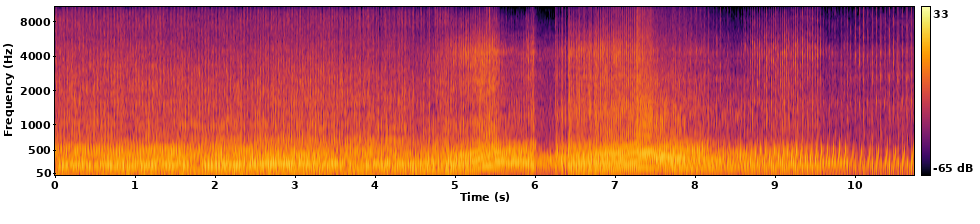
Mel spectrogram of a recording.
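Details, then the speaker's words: Mid-1970s Honda CB750 SOHC 750cc engine swapped into 1980s Suzuki Quad Sport 230, first ride, cold; revs up unevenly stuttering and popping under load then briefly clears, misfire likely from carburetors, no real exhaust, worn points ignition. "it runs like garbage but uh i mean you were still able to jump in and do bootlegs"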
